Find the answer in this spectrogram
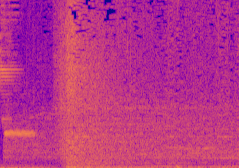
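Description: A short, single-tone electronic beep as a gate lock engages. About half a second later comes a deep cinematic boom hit, followed by a low rumbling music drone.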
